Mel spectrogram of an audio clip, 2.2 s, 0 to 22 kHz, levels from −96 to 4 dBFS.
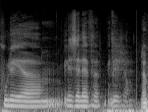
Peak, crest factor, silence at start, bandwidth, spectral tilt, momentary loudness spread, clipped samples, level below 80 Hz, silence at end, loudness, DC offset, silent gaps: -10 dBFS; 16 dB; 0 s; 14.5 kHz; -7 dB/octave; 9 LU; under 0.1%; -34 dBFS; 0 s; -28 LUFS; under 0.1%; none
